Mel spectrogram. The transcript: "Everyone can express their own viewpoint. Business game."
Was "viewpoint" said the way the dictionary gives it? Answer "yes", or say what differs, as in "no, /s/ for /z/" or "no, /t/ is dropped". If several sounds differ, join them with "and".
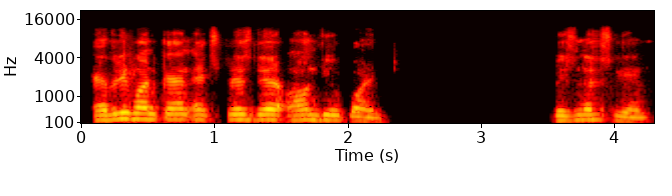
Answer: yes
